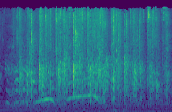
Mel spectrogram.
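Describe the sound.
A church audience breaks into steady, dense applause for a woman called up to the front, holding for several seconds, with a couple of brief voiced calls rising above the clapping.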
